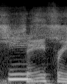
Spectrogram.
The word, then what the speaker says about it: Seyfried: Amanda Siegfried. Amanda Seyfried? Seyfried. I have no We'll idea how to never pronounce her last know. name. Oh, Seyfried.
